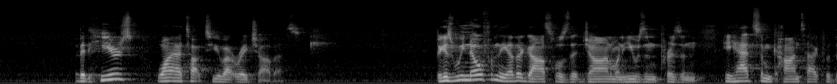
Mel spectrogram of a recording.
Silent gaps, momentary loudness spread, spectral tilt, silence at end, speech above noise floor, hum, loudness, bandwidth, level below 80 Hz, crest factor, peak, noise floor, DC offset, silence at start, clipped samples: none; 14 LU; -5 dB/octave; 0 s; 29 dB; none; -29 LUFS; over 20 kHz; -64 dBFS; 22 dB; -10 dBFS; -58 dBFS; under 0.1%; 0.75 s; under 0.1%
